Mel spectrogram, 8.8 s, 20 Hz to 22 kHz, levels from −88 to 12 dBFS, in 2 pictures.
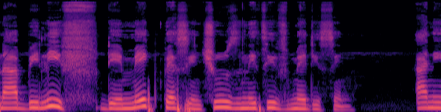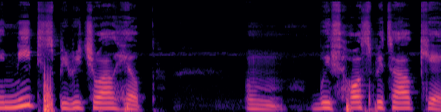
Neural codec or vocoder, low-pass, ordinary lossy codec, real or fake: none; none; none; real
